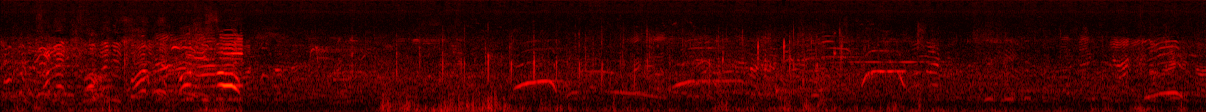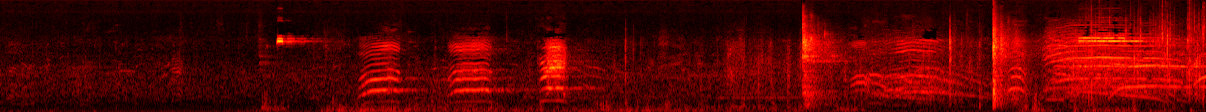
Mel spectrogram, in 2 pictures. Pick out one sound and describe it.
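Teenage boys shout to each other outdoors.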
